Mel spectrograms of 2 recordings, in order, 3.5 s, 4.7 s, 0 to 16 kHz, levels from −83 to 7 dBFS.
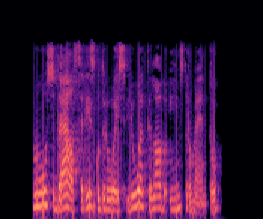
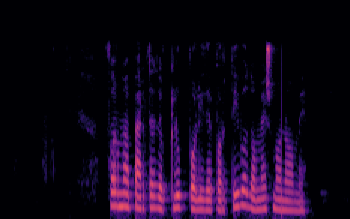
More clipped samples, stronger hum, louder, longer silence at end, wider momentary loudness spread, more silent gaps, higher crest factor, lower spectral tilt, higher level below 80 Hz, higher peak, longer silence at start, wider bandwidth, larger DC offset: neither; neither; first, -18 LUFS vs -32 LUFS; about the same, 0.6 s vs 0.6 s; about the same, 9 LU vs 8 LU; neither; about the same, 18 dB vs 20 dB; about the same, -5 dB/octave vs -5 dB/octave; first, -46 dBFS vs -70 dBFS; first, -2 dBFS vs -14 dBFS; second, 0.45 s vs 1.4 s; about the same, 8.2 kHz vs 8 kHz; neither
